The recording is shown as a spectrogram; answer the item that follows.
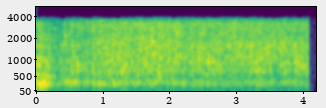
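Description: A toilet flushes in one long, loud, steady rush of water that starts with a brief surge and then cuts off abruptly, with no talking.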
